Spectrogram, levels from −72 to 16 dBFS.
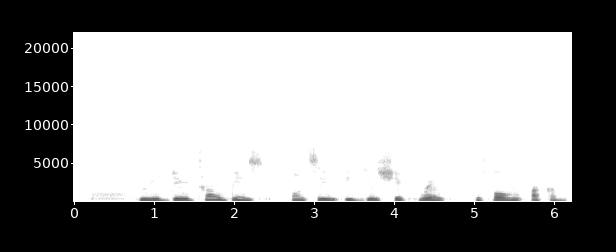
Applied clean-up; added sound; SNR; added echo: none; none; none; none.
